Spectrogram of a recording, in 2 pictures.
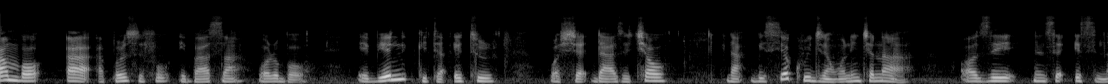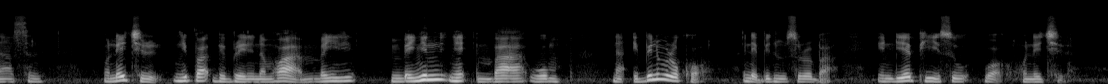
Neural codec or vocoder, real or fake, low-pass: vocoder, 22.05 kHz, 80 mel bands, WaveNeXt; fake; 9.9 kHz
